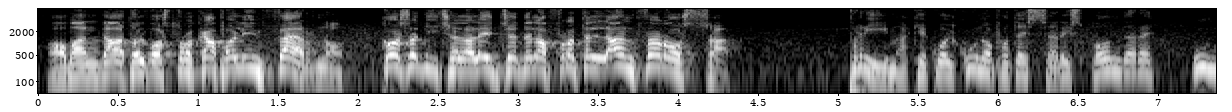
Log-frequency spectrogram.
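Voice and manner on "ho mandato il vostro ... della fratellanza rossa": loud, higher, fierce warrior's roar; booming defiance, much louder; roaring challenge. Acted. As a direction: throw the question at the whole crew. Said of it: "ruggì".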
